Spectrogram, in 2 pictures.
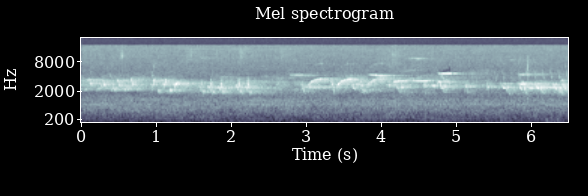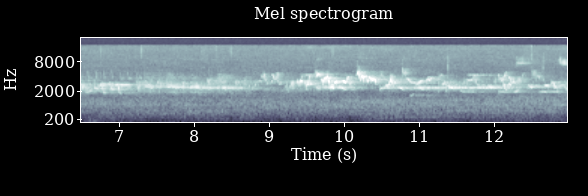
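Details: A female-type purple finch sings in a yard in Baltimore County, Maryland, on April 13, 2023: a rich, rapid warble of run-together notes in long, jumbled phrases, with faint background hiss.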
